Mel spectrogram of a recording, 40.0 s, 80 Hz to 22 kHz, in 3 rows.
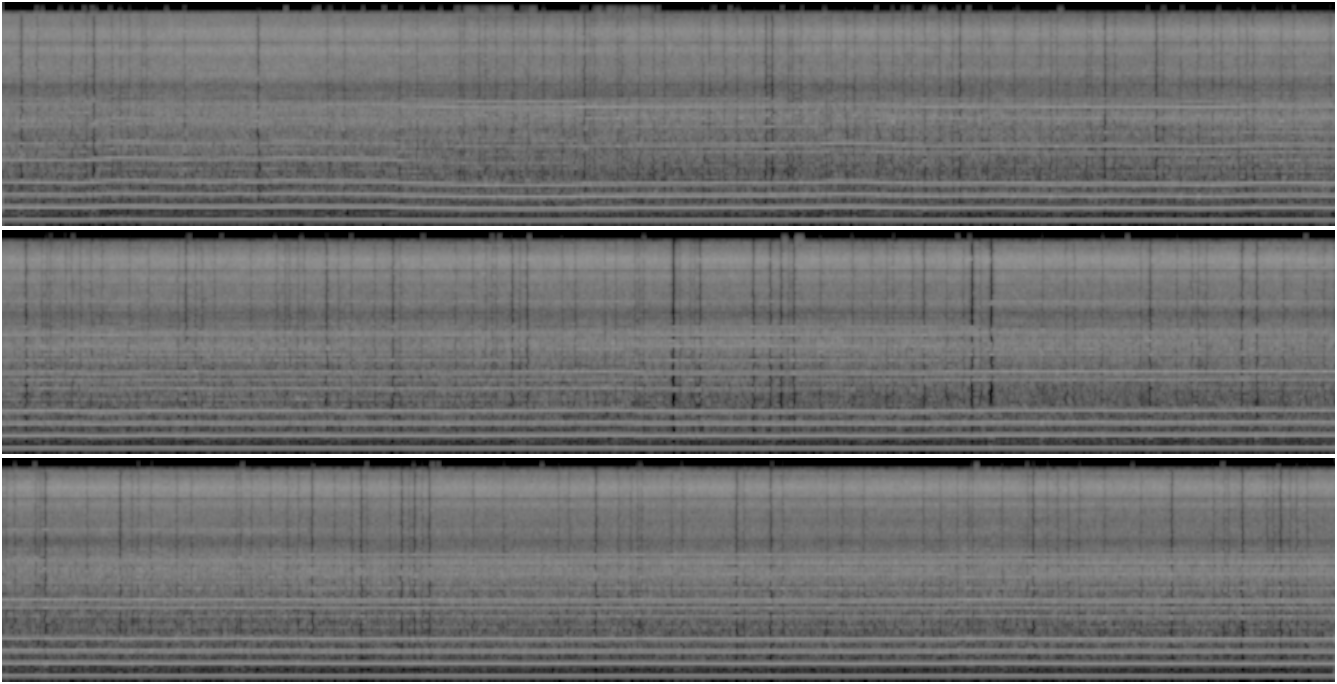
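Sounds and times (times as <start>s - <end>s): chainsaw cutting log: 1.0s - 8.7s.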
